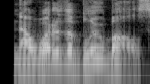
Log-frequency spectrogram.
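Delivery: ordinary delivery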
